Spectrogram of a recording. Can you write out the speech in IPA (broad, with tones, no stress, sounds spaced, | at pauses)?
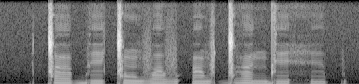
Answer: ǀ œ˨ b e˨ ǀ õ˨ v ɐ˨ v ʔ ɐ̃˨ v ɡ͡ǀ œ˦˨ n d e˨ h ɪ˨ p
